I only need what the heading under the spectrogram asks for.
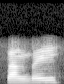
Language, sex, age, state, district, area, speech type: Bodo, female, 45-60, Assam, Kokrajhar, urban, conversation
